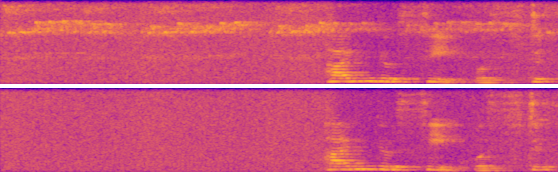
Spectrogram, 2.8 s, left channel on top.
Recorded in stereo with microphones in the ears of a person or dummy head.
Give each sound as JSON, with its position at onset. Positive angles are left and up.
{"t": 1.6, "sound": "a woman speaking", "side_deg": -80, "distance_m": 9.0}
